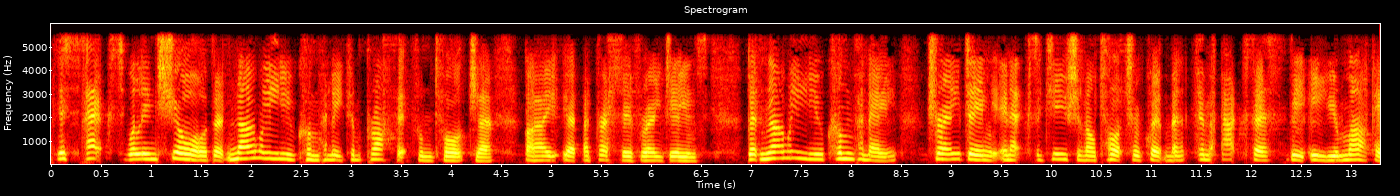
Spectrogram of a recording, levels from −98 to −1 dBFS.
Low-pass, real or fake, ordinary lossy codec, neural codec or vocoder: 5.4 kHz; fake; none; codec, 16 kHz in and 24 kHz out, 0.6 kbps, FireRedTTS-2 codec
